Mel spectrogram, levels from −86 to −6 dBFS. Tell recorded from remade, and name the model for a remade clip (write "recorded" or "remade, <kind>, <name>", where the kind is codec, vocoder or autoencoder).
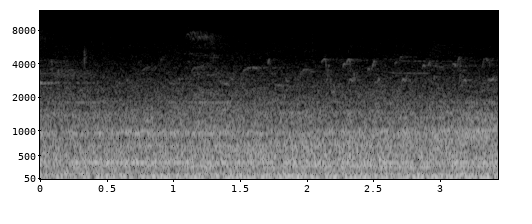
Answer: recorded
